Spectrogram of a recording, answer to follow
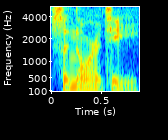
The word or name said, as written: sonority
